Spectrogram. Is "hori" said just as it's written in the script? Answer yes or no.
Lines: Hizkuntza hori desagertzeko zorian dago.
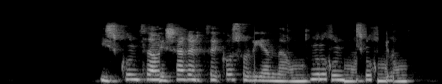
no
